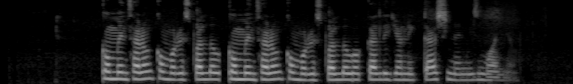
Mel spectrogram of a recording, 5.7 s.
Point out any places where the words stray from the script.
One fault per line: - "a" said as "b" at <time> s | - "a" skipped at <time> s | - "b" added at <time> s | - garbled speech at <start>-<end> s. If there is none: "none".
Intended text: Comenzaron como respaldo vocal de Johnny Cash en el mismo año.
- "comenzaron como respaldo" added at 2.3 s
